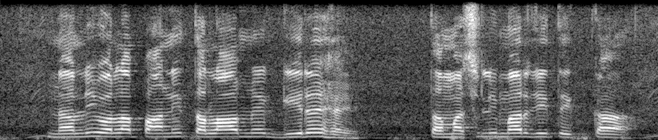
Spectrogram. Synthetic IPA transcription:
nəliʋaːlapaːnit̪əlaːʋmẽɡɪɾeɦɛː | t̪ɐmət͡ʃʰliməɾd͡ʒit̪ekːaː

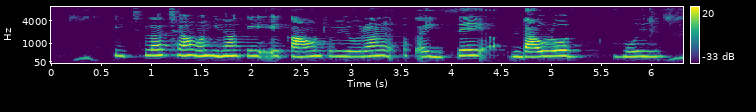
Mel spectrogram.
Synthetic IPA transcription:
pɪt͡ʃʰlat͡ʃʰaʋəɦinakeʔekaːʊ̃ɳʈʋjoːɾəɽ̃kəiseɖaːʊ̃nloːɖ | ɦoe

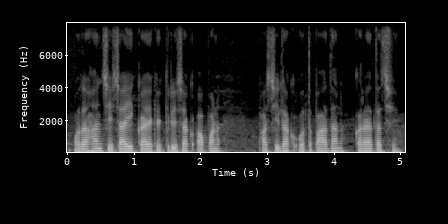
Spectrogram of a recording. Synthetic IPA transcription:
od̪əɦənsit͡ʃaikəekekɾesəkəpən | pʰəsiləkut̪pad̪ənkəɾɛt̪t͡ʃʰɛ

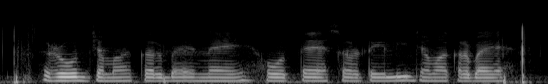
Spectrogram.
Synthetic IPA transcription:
ɾoːɖd͡ʒəmakəɾbəenəehoːt̪esəɾʈeːlid͡ʒəmakəɾbae

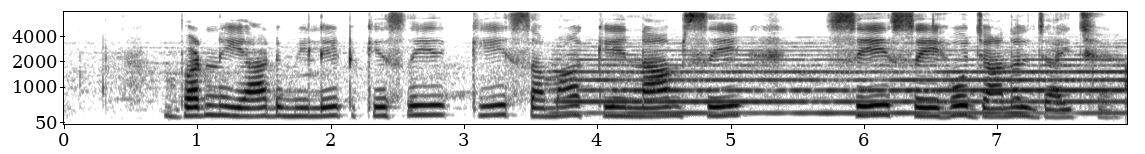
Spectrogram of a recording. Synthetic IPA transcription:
bəɾnjaːɾɖmileʈkesekesəmakenaːmse | sesəɦod͡ʒaːnəld͡ʒajt͡ʃʰɛ

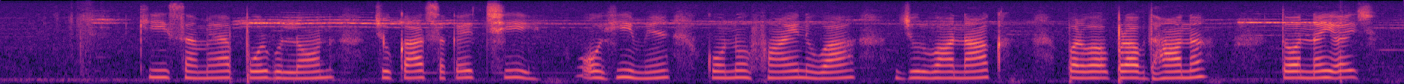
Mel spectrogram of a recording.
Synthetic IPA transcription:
kisəmapuɾbʱlɔnt͡ʃukasəkɛt͡ʃʰi | oɦimekoːnopʰaɪnwa | d͡ʒuɾwanak | pɾəbd̪ʱan | t̪ɔnəĩəjt͡ʃʰ

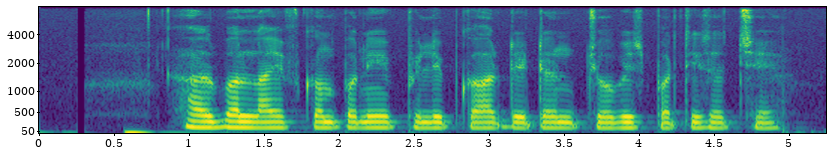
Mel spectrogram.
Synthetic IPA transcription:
həɾbəlːaːɪpʰkəmpənipʰɪlɪpkaːɾʈɾɪʈənt͡ʃoːbispɾəɾət̪ɪsəd̪̚t͡ʃʰeː

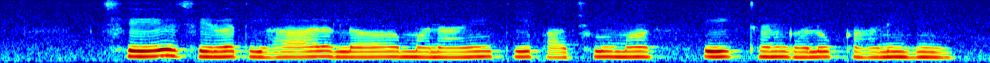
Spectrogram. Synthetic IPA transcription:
t͡ʃʰet͡ʃʰeːɾət̪ɪɦaːɾləmənaːẽkepaːt͡ʃʰumə̃ | eːk̚ʈʰənɡʱəlokːəɦaniɦẽː

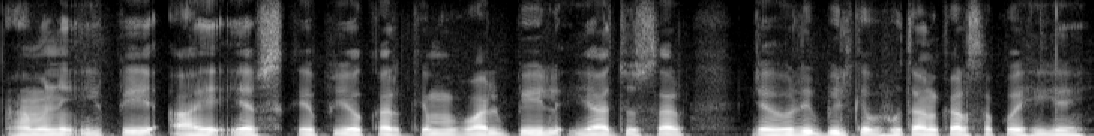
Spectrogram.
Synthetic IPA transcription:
ɦəmnḭʔipiaːiʔepʰskeʊpəjoɡ̚kəɾkemobaːɪlbiːljad̪uːsəɾ | d͡ʒəɾuɾibiːlkebʱut̪aːnkəɾsəkoɦie

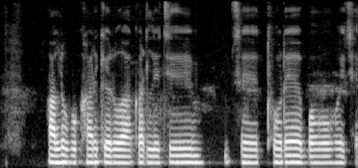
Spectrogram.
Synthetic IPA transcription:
alubkʰaɾkeɾoakaɾlit͡ʃʰi | set̪ʰoɽebɔɦoɦojt͡ɕʰe

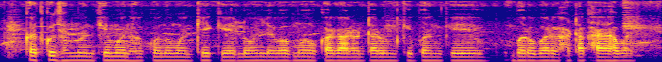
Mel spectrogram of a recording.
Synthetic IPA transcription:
kət̪kʊd͡ʒʱɐmːənkʰemənɦəkoːnomɐnkʰekeloːnleːʋəlmẽokəɾɡaːɾə̃ɳʈəɾʊnkebənd̪ke | bəɾoːbəɾɡʱaːʈakʰaːjaɦɐʋad͡ʒ

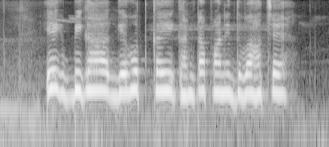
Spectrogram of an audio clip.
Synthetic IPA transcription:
ekbiɡʱaɡeɦũt̪kəiɡʱəɳʈapaːnid̪ibaɦət͡ʃɛ

